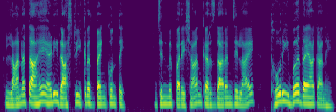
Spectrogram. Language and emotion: Sindhi, disgusted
